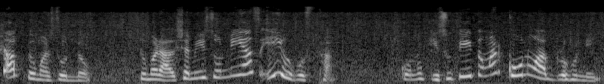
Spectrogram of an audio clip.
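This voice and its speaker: A woman's voice: high voice, brisk, poor audio. A woman playing a worried, scolding village wife and mother in a cartoon, with rain heard behind her. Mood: worried, reproachful. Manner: nagging, exasperated. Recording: steady rain noise behind voice.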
